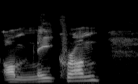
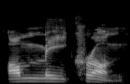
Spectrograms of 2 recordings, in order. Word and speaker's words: omicron: lot at the moment it is not omnicron um or omricon which is how i used to get confused with omicron omicron it's always short oh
